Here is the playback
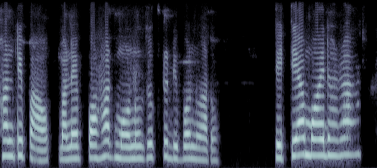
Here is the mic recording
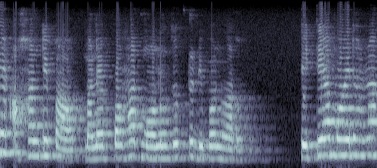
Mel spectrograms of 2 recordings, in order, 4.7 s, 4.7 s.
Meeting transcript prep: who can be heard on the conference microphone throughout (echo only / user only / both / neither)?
echo only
